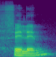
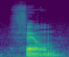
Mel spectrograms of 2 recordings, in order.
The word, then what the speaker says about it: film: the L in film it's not filim it's film now if I wanted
